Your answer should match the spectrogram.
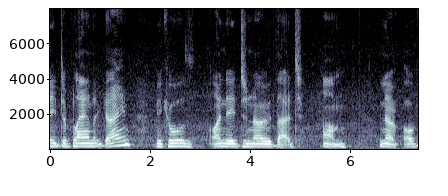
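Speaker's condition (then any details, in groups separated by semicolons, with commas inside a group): MND; voice slightly raspy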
